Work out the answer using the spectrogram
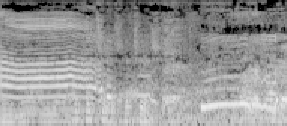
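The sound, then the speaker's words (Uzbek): A young girl wails and sobs in pain as a nurse stitches her head wound without painkillers in a wartime Gaza hospital. The high, strained cries come in loud, drawn-out bursts. “Hamshira yaralangan qizchaning bosh jarohatini og'riqsizlantiruvchi vositalarsiz tikyapti. Bola og'riqqa dosh bera olmay yig'layapti.”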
